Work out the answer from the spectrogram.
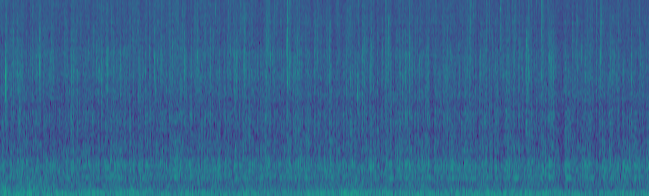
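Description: Steady rain falling, with many individual drops ticking close by over the hiss of the downpour.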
